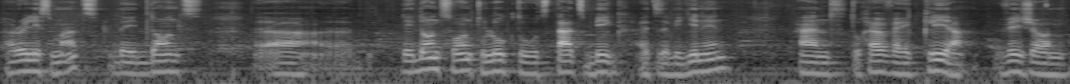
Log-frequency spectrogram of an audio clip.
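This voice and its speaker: A man with an African accent answering in a fireside chat interview in a halting, deliberate way. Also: on the low side, dark tone, slight background noise.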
